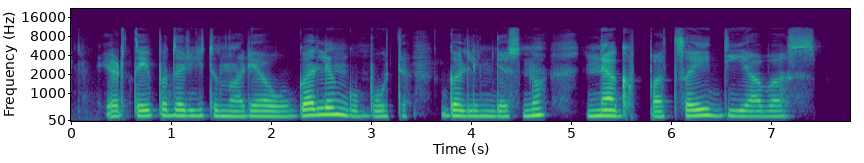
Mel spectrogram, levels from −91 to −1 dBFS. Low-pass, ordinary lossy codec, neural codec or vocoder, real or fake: 10.8 kHz; MP3, 96 kbps; none; real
